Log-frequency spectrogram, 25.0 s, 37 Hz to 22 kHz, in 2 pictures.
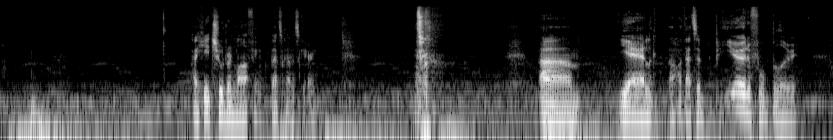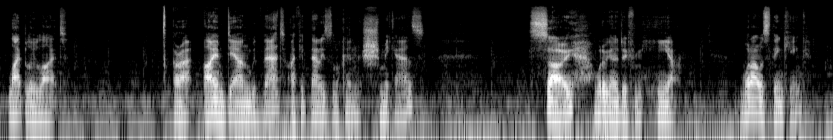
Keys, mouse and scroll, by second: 5.6 middle click, 9.7 middle click, 10.6 middle click, 22.0 click, 22.3 middle click.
